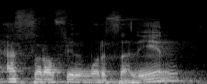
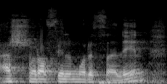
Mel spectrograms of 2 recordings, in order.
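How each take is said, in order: First: The first word has a plain 's' sound. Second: The first word has a 'sh' sound. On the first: The speaker calls it wrong. "dia mengucapkannya asrafil mursalin" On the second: The speaker calls it right. "harusnya dia mengatakan asyrafil mursalin"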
